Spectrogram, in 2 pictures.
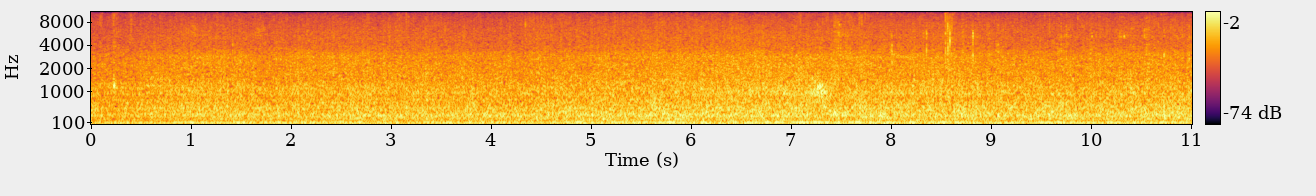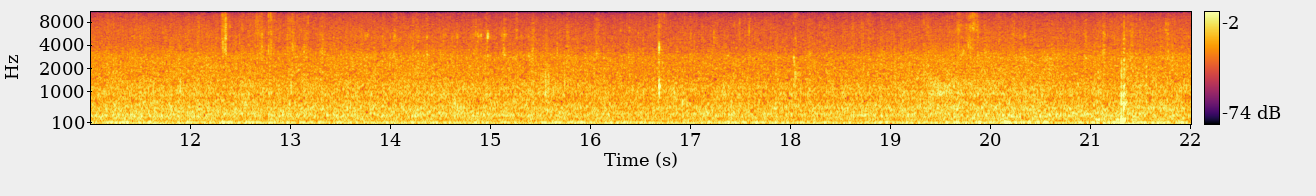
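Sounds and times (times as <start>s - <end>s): background hiss: 0.0s - 12.7s, 13.5s - 22.0s
eating clicks: 7.0s - 11.0s, 11.9s - 22.0s.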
